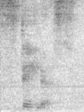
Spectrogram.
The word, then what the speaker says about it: status: St status status it's status and a t between two vowels twice but could but seriously can't become a d so it's a status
